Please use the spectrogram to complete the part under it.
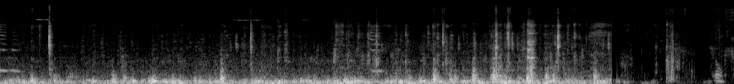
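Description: A vehicle jolts along a rough, uneven village track in the hills of Himachal, its engine droning steadily with bumps and rattles for about six seconds before cutting out, leaving near silence.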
